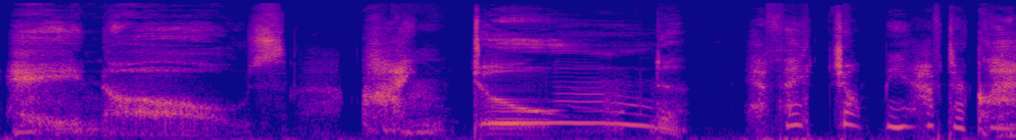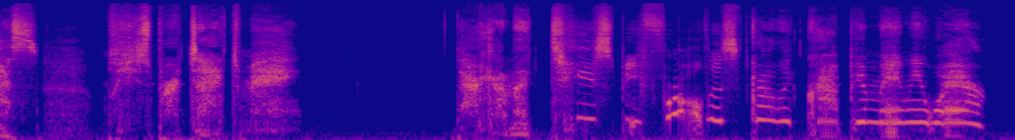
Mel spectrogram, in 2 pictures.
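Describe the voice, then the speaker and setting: A woman's voice: mid-range voice, wildly swooping pitch, normal speed, dry recording, studio quality, voice pushed up. A woman voicing a frantic, melodramatic teenage cheerleader who blurts and exclaims indignantly in an audiobook-style story. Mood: panicked whisper.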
